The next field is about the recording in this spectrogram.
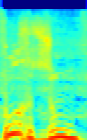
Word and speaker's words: Burzum: Como se escreve Burzum? – Burzum. Z-U-M. – Ah, normal. – Mas fala Burzum.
